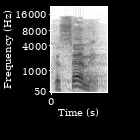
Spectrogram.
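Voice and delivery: KISSIMMEE as kuh-SIM-ee, stress on the middle; local Kissimmee pronunciation. Acted. Friend correcting the town's name, local pronunciation of Kissimmee. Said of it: "it's actually pronounced Kissimmee".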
